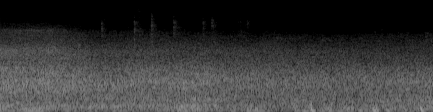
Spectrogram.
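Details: Steady broadband rumble of vehicles or aircraft in an urban setting, with no animal calls or drumming standing out.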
